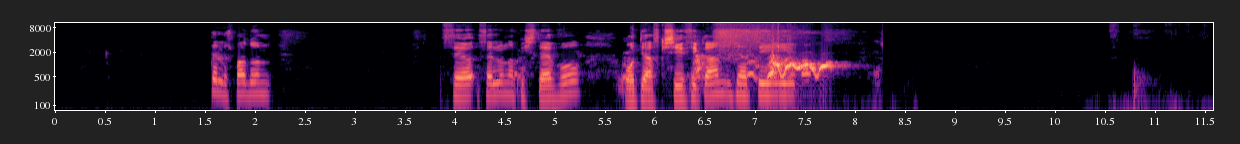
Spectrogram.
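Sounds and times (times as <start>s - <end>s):
speech: 1.6s - 2.4s, 3.9s - 7.5s
dog barking: 6.4s - 8.1s
faint brief dog yip: 6.4s - 8.3s.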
